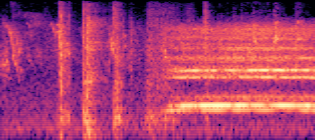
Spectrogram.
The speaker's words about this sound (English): That, my lad, was a steamboat whistle. You see it down there? Oh, me see 'em. Boat just come around bend.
